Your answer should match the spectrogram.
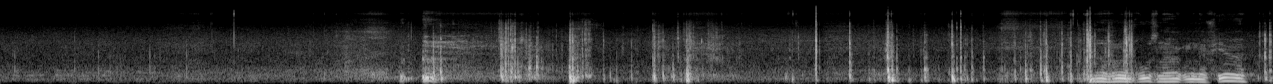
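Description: Fishing tackle handled while the bead and lure are changed: a run of sharp clicks and light knocks with rustling, starting about four seconds in.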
